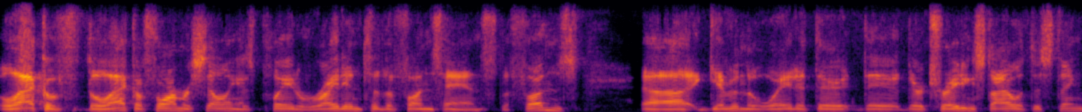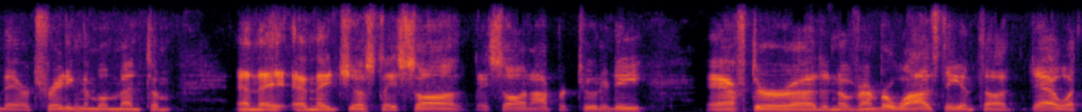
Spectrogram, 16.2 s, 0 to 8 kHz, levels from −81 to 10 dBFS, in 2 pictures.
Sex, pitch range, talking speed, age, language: male, 115-145 Hz, 200 wpm, 60-79, English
